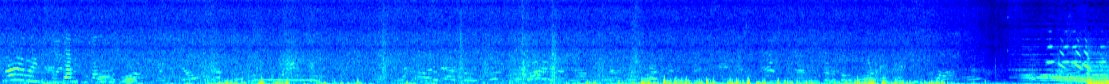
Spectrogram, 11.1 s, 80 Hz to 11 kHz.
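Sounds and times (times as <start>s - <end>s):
voices: 0.0s - 11.0s.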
